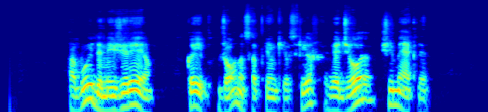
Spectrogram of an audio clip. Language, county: Lithuanian, Panevėžys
